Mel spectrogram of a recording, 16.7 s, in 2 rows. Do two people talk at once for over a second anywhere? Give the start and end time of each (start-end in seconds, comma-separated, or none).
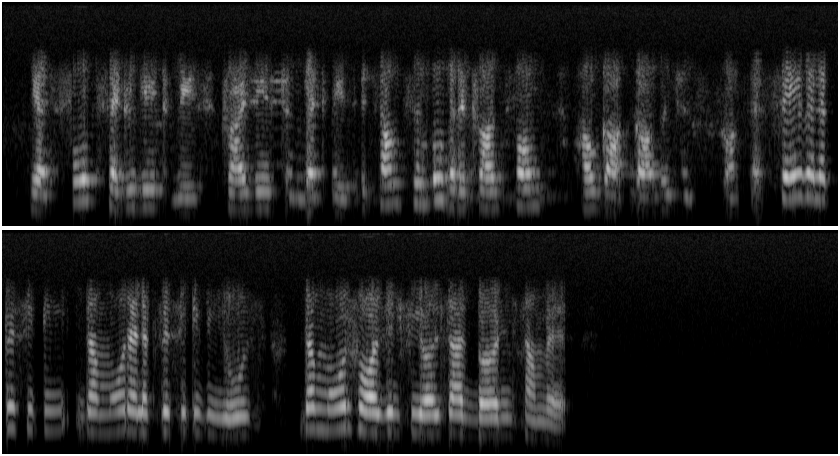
none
